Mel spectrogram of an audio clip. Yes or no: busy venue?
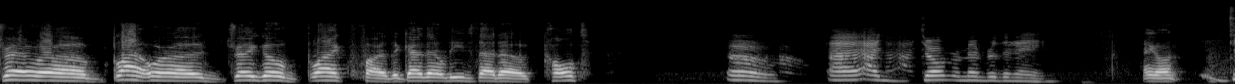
no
